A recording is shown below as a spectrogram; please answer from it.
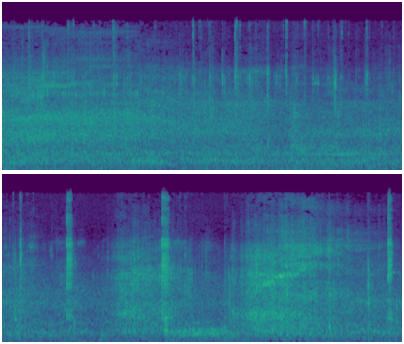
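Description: Maisto Tech Baja Beast toy-grade RC buggy driving on asphalt: its electric motor and gears whir along with tyre noise, swelling as it speeds up near the start and again in two spurts toward the end, with a few sharp clicks in between.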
